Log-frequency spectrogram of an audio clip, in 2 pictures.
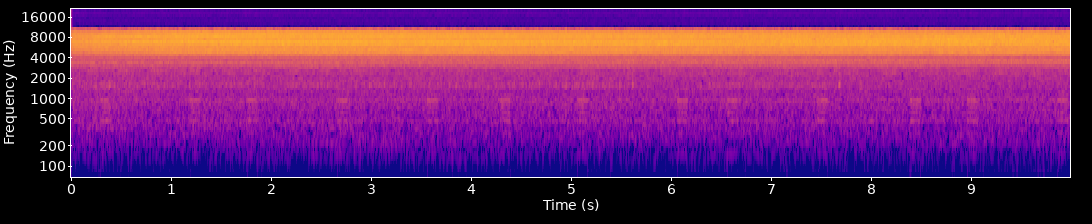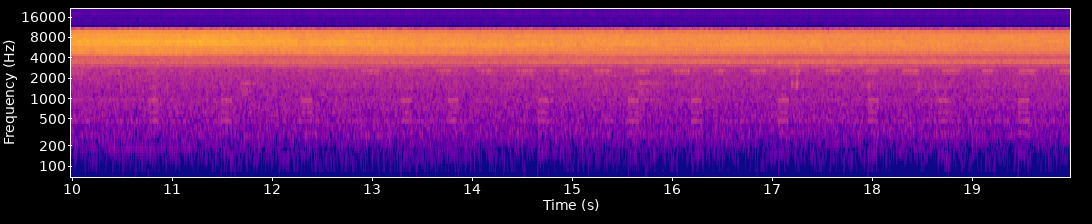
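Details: A long stretch of cicada sound from August 2018: an unchanging, piercing high hiss like ringing in the ears, easing a little in loudness during the second half.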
